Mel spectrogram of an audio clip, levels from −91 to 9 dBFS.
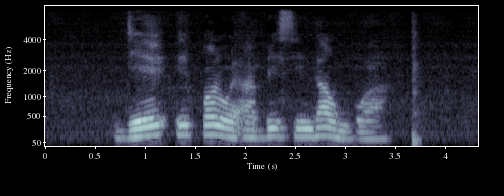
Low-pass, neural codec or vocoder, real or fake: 7.2 kHz; codec, 44.1 kHz, 7.8 kbps, Pupu-Codec; fake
